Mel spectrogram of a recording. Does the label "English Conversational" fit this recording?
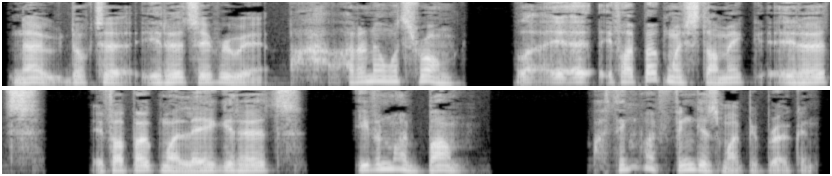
Yes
